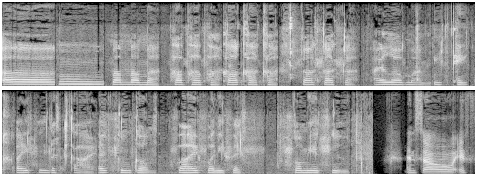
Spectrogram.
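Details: Child with cleft-related velopharyngeal mislearning whose palate closes fully for all sounds except /s/, where it opens wide so air escapes nasally, a nasal fricative error; phoneme-specific nasal air emission.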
